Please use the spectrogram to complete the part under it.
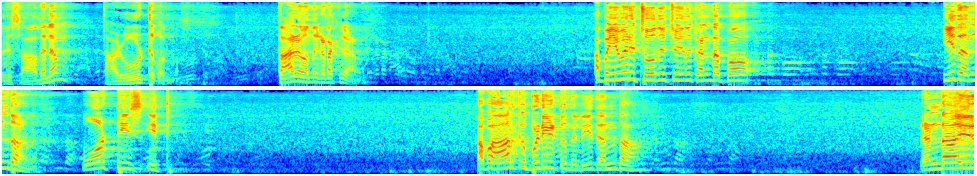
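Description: A man preaches with animation into a microphone, in bursts with pauses, echoing in a large hall.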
